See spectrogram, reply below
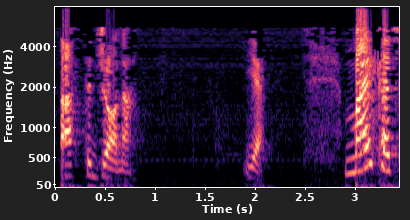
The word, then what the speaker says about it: Micah: So we have one reference, Bible reference for that in Micah. Is it Micah pronunciation? Yeah. Micah chapter 6, verse 8.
